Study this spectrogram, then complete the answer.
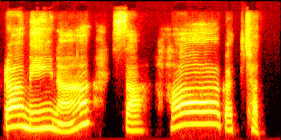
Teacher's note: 두 개의 단모음이 합쳐져서 사하 이렇게 장모음으로 합쳐지게 된 것을 볼 수가 있습니다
